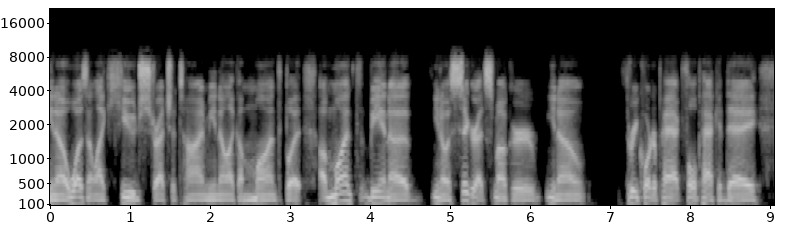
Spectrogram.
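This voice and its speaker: In a Midwestern American accent, a man speaks at fairly low pitch and a moderate pace with ordinary pitch variation. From Davenport, Iowa. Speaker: army veteran. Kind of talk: interview answer. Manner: casual, candid, with humor.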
